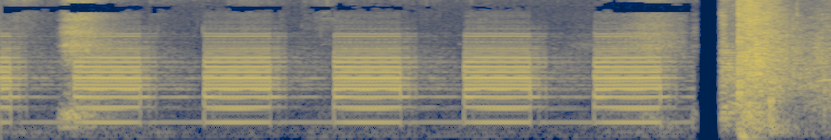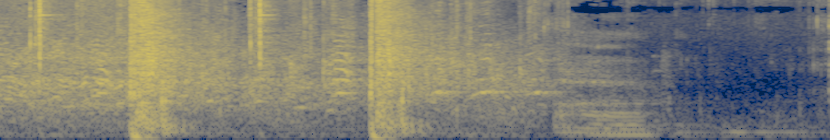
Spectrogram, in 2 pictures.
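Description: An edited-in alarm buzzer beeps a little under twice a second, then cuts off sharply. It is followed by three loud gunshots, a revolver sound effect, about a second apart.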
